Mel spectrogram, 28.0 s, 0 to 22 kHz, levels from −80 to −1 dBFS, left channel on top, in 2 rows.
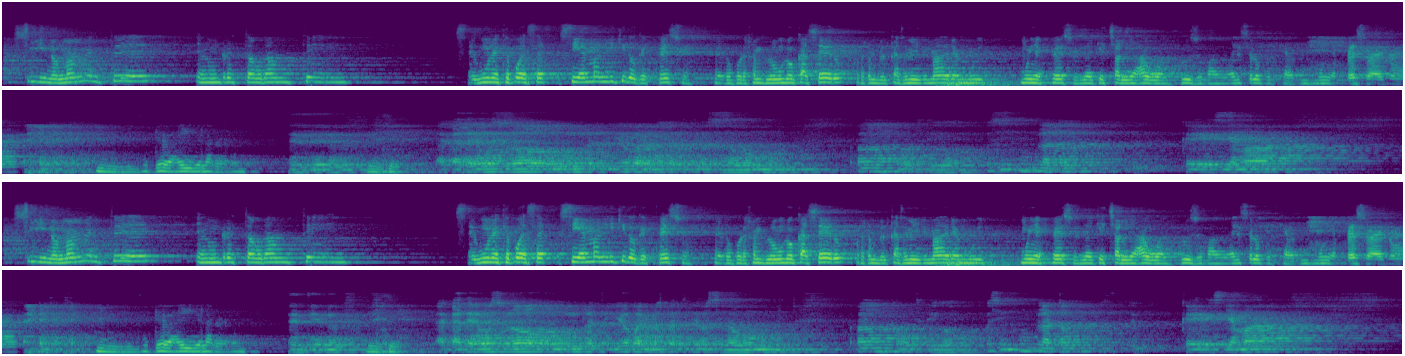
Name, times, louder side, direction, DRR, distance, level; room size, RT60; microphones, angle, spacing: voice 1, 0.1-1.5 1.9-3.5 4.5-9.8 10.2-14.2 15.0-16.4 17.7-18.0, right 2 dB, 15° right, 8 dB, 0.5 m, -24 dB
voice 2, 12.8-13.3 14.2-14.7 16.9-18.1 18.3-22.2 22.6-25.4 25.8-27.1 27.6-27.8, right 1 dB, 50° right, -2 dB, 7.0 m, -33 dB
25.0 x 24.0 x 7.9 m, 2.6 s
head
